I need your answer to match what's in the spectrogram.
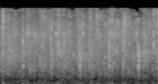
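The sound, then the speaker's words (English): An audience at Connect applauds its exhorters one morning with dense, steady clapping, many hands overlapping into a continuous crackle at an even level with small bursts throughout, no voices audible. “Give our exhorters a big round of applause this morning.”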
